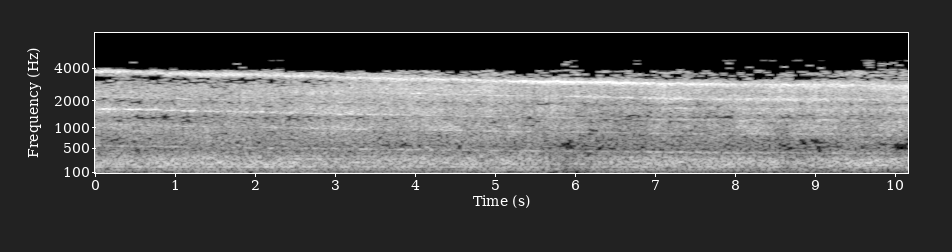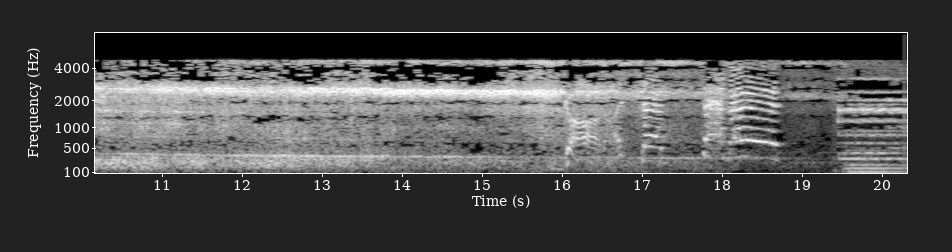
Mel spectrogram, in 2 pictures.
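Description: A Viscount turboprop airliner roars loudly overhead, a steady heavy engine drone with a high whine that slowly drops in pitch as it passes, then breaks up near the end.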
